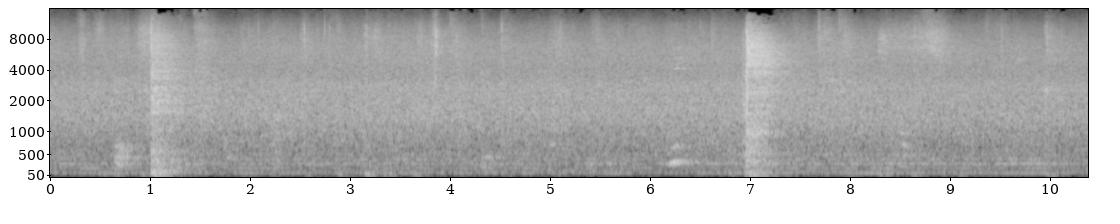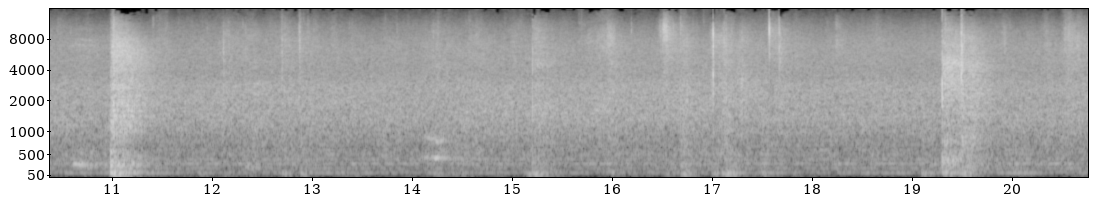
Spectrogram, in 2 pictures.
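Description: Bodies thump heavily onto a padded mat as people tumble.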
